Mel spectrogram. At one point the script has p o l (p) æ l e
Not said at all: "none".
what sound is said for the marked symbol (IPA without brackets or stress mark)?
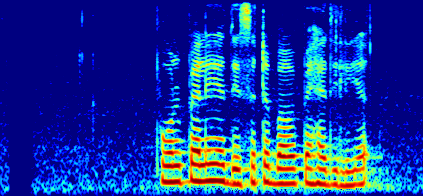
p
